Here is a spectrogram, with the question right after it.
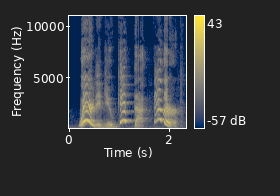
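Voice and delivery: high, loud, cackling hen-like squawk. Narrator reading Henny the hen's question to Chicken Chuck, cackling. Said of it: "Cackled Henny the hen".

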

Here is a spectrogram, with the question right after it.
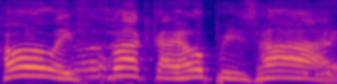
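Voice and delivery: very loud, very high-pitched, very slow, drawn-out outburst. Retelling what Norm said on hearing the news, Norm impression. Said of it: "That's a great impression of Norm".

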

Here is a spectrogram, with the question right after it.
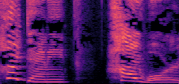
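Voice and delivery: mock, very drawn-out, swooping, awkward, cringy delivery. Retelling how a character greeted Danny and Ward: imitating a cringy greeting. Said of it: "that was supposed to be cringy".

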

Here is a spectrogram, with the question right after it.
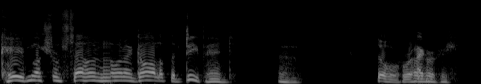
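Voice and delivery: put-on elderly man voice. Voicing a character who has been stuck in a cave for months, old man voice. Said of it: "I should give an old man voice".

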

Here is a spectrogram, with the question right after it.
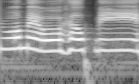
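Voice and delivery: high, frightened, pleading voice. Hunted by a ghost in a game, the streamer calls for help, scared pleading. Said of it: "I'm so scared".

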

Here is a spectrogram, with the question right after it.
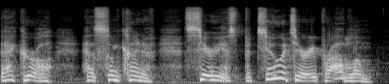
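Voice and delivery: winded, panting, out-of-breath wheeze. Just after escaping up the stairs, a character remarks on a girl: wheezing. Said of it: "wheezed Jake".

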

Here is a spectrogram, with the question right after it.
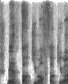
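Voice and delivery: high, heated, angry screaming yell. Retelling a traffic fight, the speaker acts out a pissed-off driver screaming. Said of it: "they're both screaming at each other".

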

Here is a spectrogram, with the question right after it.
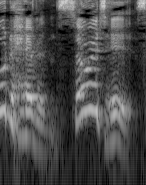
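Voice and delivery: storybook-style exclaiming. A man realizes the object from the chimney is a hat, exclaiming. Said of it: "exclaimed Mr. Brown".

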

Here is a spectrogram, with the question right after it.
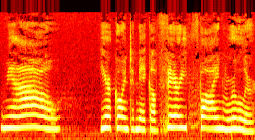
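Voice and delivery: smiling, high, very slow, "meow" drawn out. Thanking him for his honesty, she tells him: smiling. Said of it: "she smiled".

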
